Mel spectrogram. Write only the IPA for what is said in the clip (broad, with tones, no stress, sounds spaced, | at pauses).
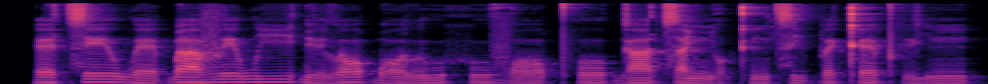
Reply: ɛ˨ t͡s eː˦ w ɛ˨ ɓ a˦ v e˦ w iː˦ ɗ ɪ˨ l ɔ˦ ɓ ɔ˨ l u˦ h u˦ v ɔ˨˦ pʰ oː˦ ɡ a˦ t͡s a˦ ɲ ɔ˨ kʼ ĩ˨ t͡s i˦ p ɛ˦ kʼ ɛ˦ pʰ ɪ˨ j ĩ˦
